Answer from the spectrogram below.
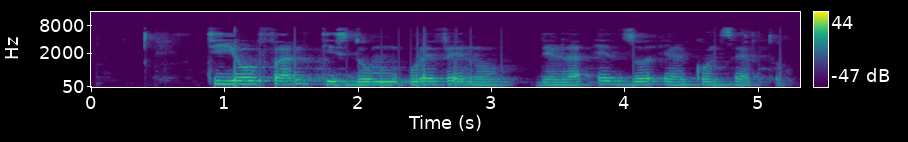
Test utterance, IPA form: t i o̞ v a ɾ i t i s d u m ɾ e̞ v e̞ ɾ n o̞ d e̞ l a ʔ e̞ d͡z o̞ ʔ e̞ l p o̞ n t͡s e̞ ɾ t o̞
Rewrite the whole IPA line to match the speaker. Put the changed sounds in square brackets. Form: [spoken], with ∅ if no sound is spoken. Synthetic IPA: t i o̞ [f] a ɾ i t i s d u m ɾ e̞ v e̞ [∅] n o̞ d e̞ l a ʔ e̞ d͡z o̞ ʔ e̞ l [k] o̞ n t͡s e̞ ɾ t o̞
